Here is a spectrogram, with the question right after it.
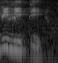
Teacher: তাহলে বিলাতি ব যুক্ত ই যুক্ত ল যুক্ত আ যুক্ত ত যুক্ত ই, দুটো ইর মাঝখানে আটা একটা বিঘ্ন সৃষ্টি করে, যার জন্য তিনটেকেই আমরা ই করে দিয়ে বিলিতি করে দিলাম। এইটাকে বলা হয় কি স্বরসঙ্গতির একটা প্রবণতা।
